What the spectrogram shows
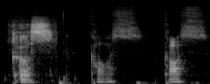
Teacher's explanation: here's our f1 for the speaker's about 670 so that's lowish uh f2 is 1204 so that's backish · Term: low vowel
